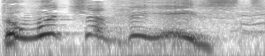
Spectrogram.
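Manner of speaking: very high, shrill witchy falsetto. A masked mother answers a reporter's question on screen in her shrill falsetto. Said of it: "said my mother in her shrill falsetto".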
